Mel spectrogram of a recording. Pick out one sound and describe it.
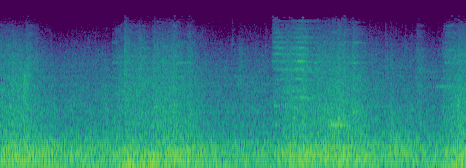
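A freight train rumbles past close by, its wheels clattering over the rails.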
